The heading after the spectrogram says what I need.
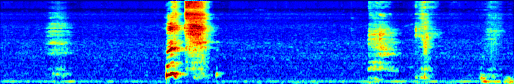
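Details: Sneezing on a bad allergy day: one loud, sharp, hissing sneeze in two bursts, plus several softer sniffing and nose-blowing bursts over a low background hum.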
